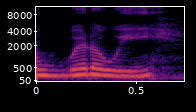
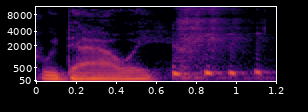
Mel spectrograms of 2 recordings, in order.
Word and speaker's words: Wedowee: I thought it was called a Widowy. No, it's Wedowee.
